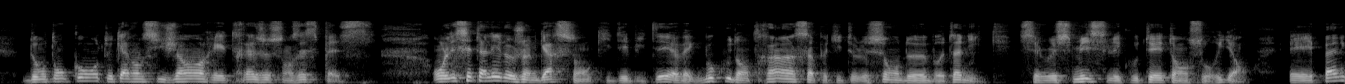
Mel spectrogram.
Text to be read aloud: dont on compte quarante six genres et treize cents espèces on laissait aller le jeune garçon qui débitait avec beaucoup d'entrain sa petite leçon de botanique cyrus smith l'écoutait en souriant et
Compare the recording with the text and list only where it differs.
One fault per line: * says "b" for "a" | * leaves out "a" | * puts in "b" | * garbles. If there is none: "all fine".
all fine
